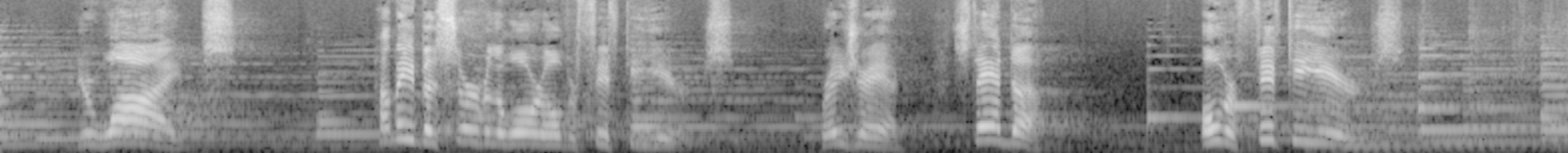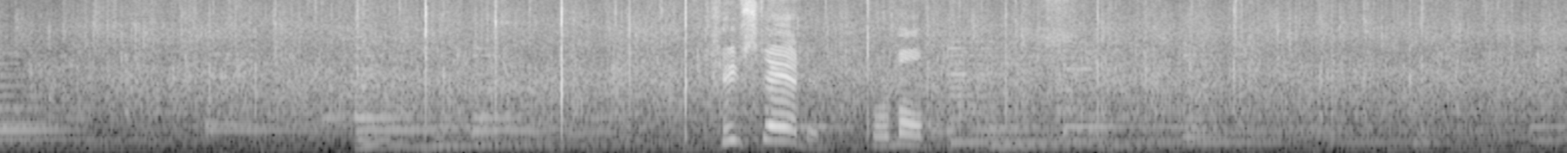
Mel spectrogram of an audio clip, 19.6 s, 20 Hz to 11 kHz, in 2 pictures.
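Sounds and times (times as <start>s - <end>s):
speech: 0.5s - 1.5s, 2.4s - 6.6s, 7.5s - 8.9s, 14.3s - 16.2s
congregation applauding: 9.5s - 19.5s.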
